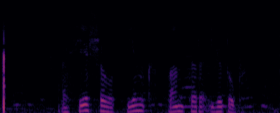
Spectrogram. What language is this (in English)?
Russian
